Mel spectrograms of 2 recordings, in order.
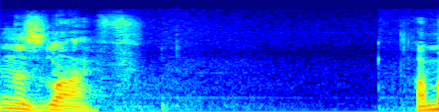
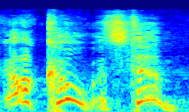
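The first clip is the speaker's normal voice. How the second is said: pleased surprise; 13 semitones higher than usual. Retold or imitated. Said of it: "I kinda see him coming and going".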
